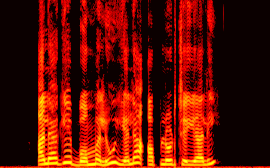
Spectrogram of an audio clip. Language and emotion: Telugu, neutral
